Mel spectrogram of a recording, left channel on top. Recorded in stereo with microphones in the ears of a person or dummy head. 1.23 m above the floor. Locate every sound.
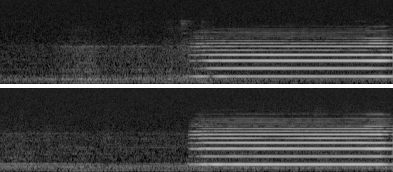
1.9 s a violin: 30° right (ahead or behind), 4 m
